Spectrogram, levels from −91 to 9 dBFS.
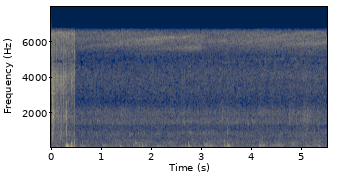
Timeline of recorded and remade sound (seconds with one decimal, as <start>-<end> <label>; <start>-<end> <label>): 0.0-5.5 recorded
